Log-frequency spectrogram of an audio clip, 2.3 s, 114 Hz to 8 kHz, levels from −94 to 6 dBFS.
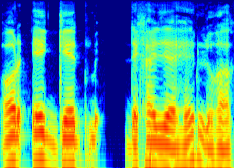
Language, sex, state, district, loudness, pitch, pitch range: Hindi, male, Arunachal Pradesh, Lower Dibang Valley, -16 LUFS, 110 Hz, 105-125 Hz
